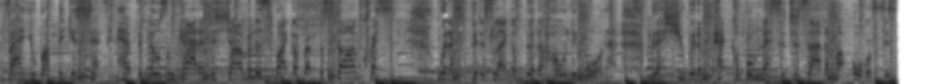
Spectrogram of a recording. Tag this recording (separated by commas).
Music, Electronica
